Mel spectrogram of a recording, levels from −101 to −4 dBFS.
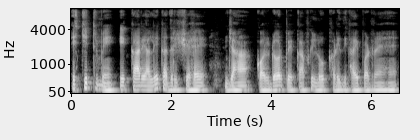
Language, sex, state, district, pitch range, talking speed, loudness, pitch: Hindi, male, Jharkhand, Ranchi, 90-100 Hz, 165 wpm, -21 LUFS, 95 Hz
